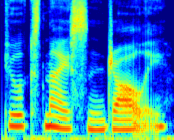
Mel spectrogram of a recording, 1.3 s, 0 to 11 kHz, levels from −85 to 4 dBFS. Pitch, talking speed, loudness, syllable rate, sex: 205 Hz, 230 wpm, -15 LUFS, 5.0 syllables/s, female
